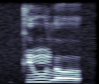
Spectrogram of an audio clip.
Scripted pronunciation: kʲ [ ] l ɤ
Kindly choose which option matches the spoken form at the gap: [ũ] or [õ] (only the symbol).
ũ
